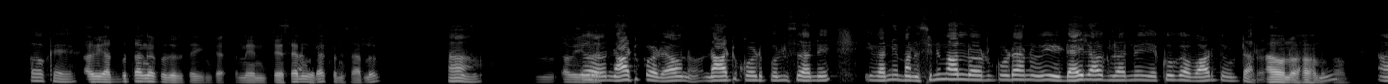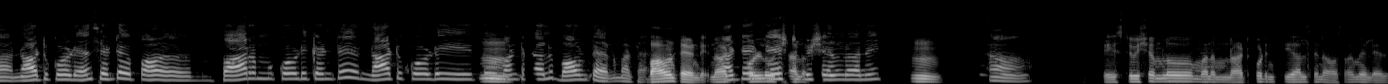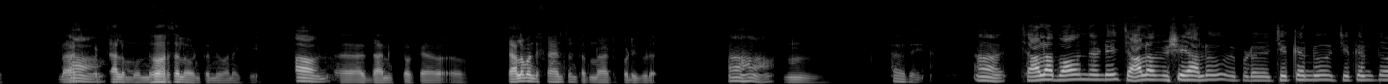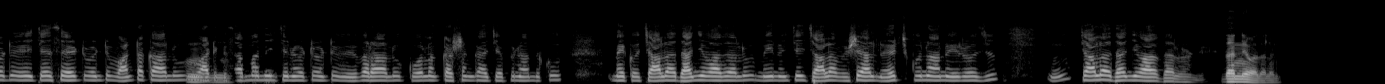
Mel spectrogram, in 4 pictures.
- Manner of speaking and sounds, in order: other background noise; in English: "సో"; laughing while speaking: "అవును"; in English: "టేస్ట్"; in English: "టేస్ట్"; laughing while speaking: "ముందు వరుసలో"; in English: "ఫ్యాన్స్"; sniff
- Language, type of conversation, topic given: Telugu, podcast, వంటను కలిసి చేయడం మీ ఇంటికి ఎలాంటి ఆత్మీయ వాతావరణాన్ని తెస్తుంది?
